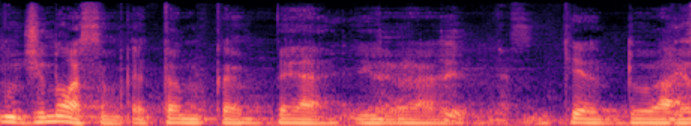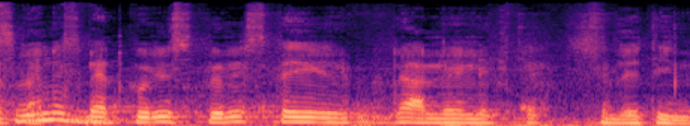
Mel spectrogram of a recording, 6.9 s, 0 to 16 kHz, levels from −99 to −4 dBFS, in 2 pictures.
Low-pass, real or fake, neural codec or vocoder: 14.4 kHz; fake; codec, 44.1 kHz, 3.4 kbps, Pupu-Codec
